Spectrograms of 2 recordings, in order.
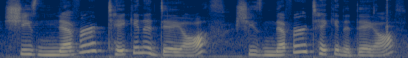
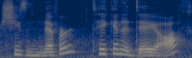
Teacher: So again, with my voice, I emphasize the word never.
